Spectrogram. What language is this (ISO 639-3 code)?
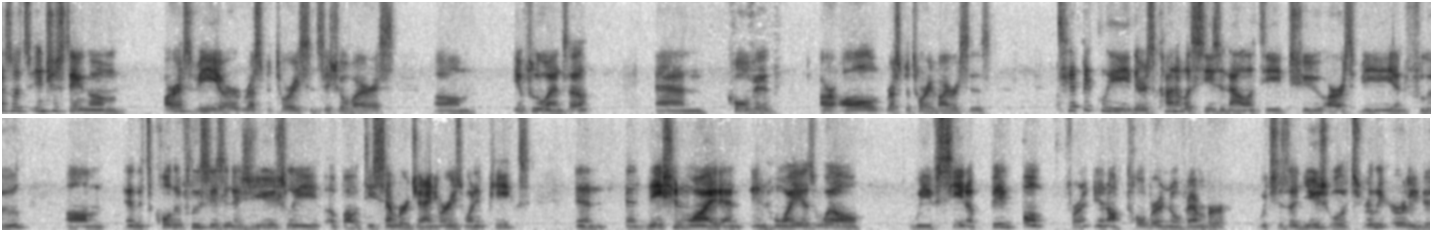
eng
